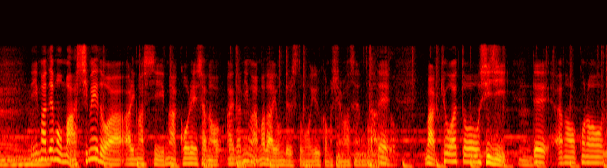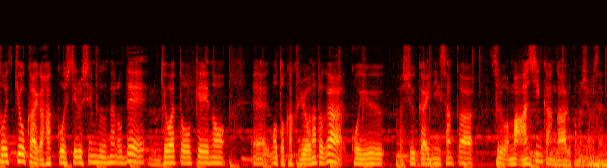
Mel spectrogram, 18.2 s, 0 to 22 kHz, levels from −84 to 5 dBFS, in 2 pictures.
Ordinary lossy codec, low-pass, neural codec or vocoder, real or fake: none; 7.2 kHz; none; real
